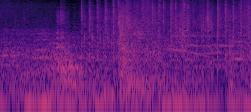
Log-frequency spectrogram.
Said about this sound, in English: The ramp goes down, they charge, men being cut down in the surf by German machine guns.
